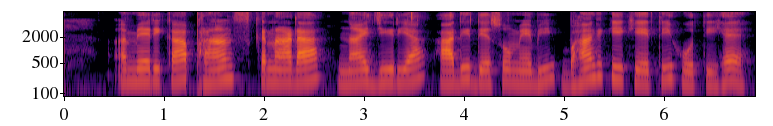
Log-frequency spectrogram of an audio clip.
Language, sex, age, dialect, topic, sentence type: Hindi, female, 46-50, Garhwali, agriculture, statement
